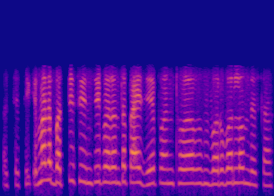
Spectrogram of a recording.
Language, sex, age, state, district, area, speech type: Marathi, female, 18-30, Maharashtra, Amravati, urban, conversation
